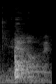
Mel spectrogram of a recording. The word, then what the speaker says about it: Cannae: I like to pronounce it Cannae, because A-E-N is like an I in Latin.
